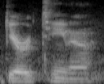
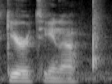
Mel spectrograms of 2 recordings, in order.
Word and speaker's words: Giratina: And I pronounced I did pronounce the name right, Giratina. Um, because like I said, I couldn't see from that far what the name was. So yeah, it's Giratina.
